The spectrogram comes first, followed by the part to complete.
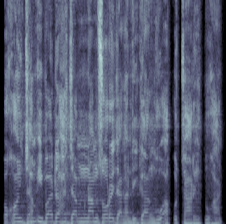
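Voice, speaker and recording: Male pastor, high voice, emotional sermon delivery, long church reverb. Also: fairly even intonation, quick pace. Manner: emotional, swinging between high exclamations and quiet asides. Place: church hall.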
